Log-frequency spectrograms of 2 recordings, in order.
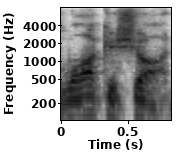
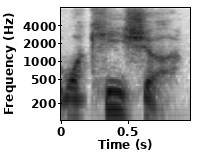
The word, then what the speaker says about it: Waukesha: was in Milwaukee Waukesha it's a Waukesha not what Keesha okay joking about how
